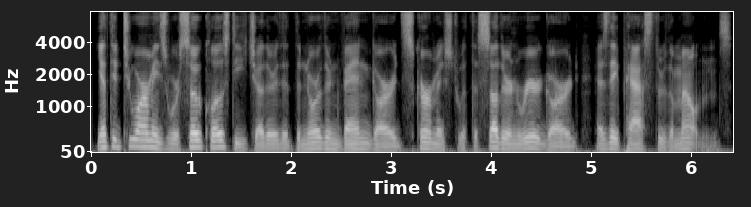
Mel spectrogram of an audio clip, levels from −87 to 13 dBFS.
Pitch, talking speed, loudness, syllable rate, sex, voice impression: 105 Hz, 235 wpm, -19 LUFS, 6.0 syllables/s, male, masculine, adult-like, tensed, powerful, clear, fluent, cool, intellectual, slightly mature, wild, lively, strict, sharp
